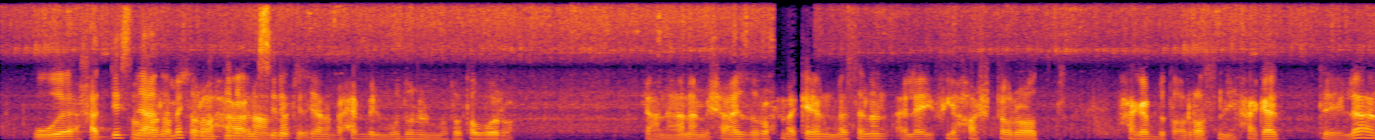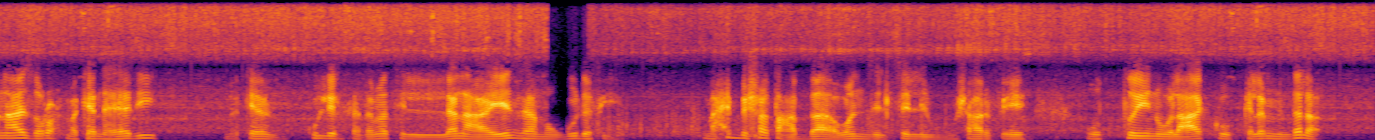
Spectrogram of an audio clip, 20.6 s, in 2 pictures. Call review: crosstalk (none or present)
present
